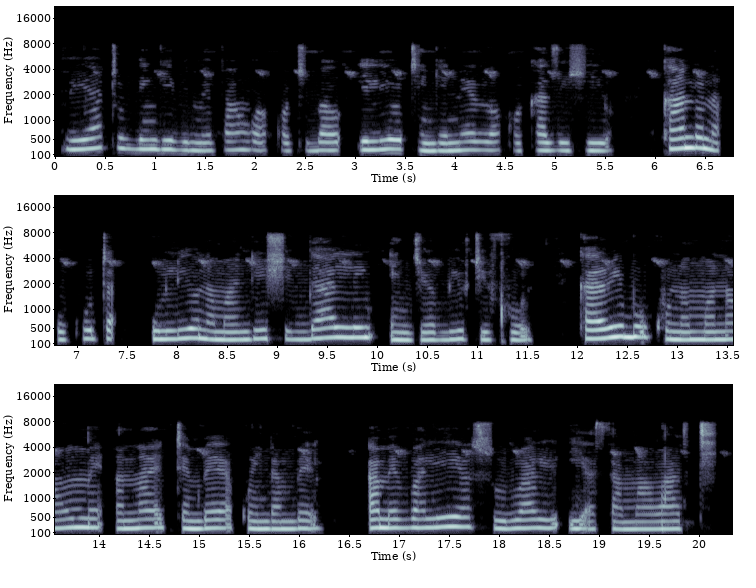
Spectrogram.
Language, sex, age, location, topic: Swahili, female, 18-24, Kisumu, finance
